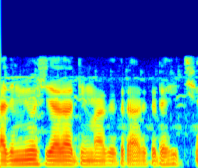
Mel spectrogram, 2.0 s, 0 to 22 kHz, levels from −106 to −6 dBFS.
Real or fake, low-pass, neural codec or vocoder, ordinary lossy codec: real; 5.4 kHz; none; none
